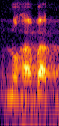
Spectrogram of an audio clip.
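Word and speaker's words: نهبات: Yastaqbilu ibnu Adam nahabat, ya, bidhammin nun, berarti nuhabat bacanya, wa hiya allati tughlibuhu.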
